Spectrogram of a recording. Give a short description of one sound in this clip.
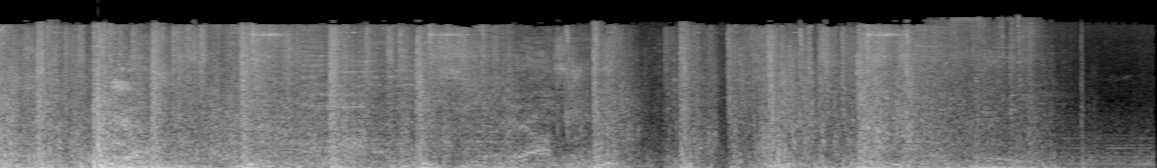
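Heavy blades clash and strike repeatedly.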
